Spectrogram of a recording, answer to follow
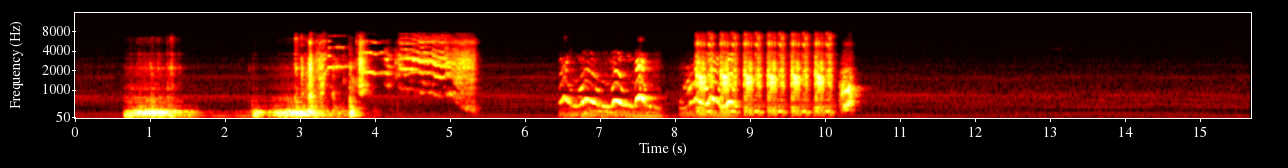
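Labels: At 0.66 seconds, a drawer opens or closes. While that goes on, at 3.01 seconds, a door is heard. Then at 6.47 seconds, a dog can be heard. Over it, at 8.28 seconds, the sound of a camera plays. Next, at 10.21 seconds, there is the sound of a zipper.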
